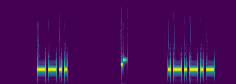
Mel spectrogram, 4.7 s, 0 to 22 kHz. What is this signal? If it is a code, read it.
Morse code, heard as a keyed tone, about 22 wpm, 700 Hz. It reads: Z .
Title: Single Character (Letter:Number:Punctuation:Prosign) Alt 22wpm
